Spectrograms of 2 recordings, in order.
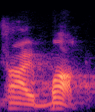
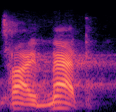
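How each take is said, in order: First: The last syllable rhymes with 'duck'. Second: The last syllable rhymes with 'back'. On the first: This is how the name is properly said. The speaker calls it right. "That's the proper pronunciation" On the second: This is how most people say the name. The speaker calls it wrong. "people call him Ty Mac"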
